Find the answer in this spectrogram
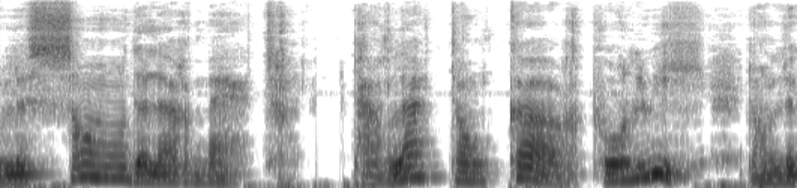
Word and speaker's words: parlât: I was struck with the word parlât, and found a T was necessary to form the third person of the subjunctive, whereas I had always written and pronounced it parla, as in the present of the indicative.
